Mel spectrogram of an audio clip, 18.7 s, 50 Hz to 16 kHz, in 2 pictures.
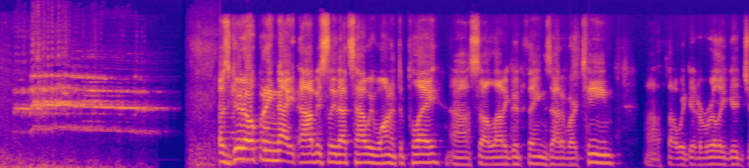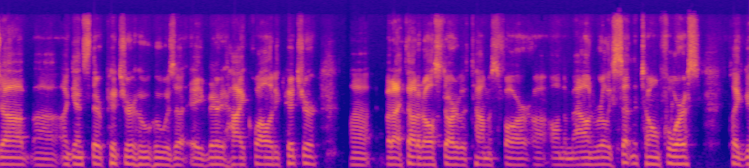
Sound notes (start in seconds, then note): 0.1 cock crowing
